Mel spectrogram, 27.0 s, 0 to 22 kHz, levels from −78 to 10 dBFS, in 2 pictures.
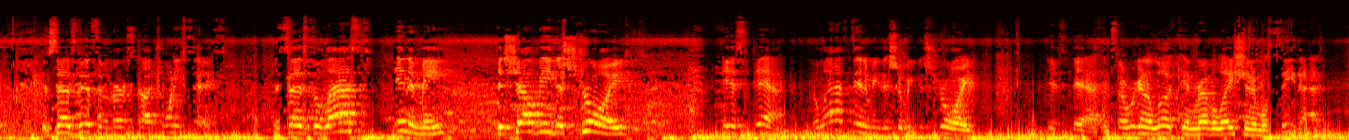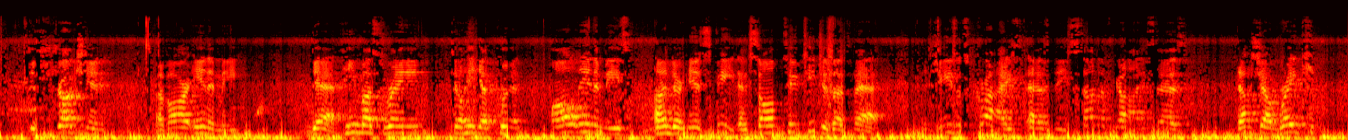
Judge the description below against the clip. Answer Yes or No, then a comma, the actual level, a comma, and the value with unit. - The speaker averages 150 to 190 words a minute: Yes, average, 160 wpm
